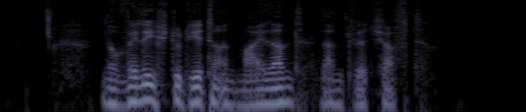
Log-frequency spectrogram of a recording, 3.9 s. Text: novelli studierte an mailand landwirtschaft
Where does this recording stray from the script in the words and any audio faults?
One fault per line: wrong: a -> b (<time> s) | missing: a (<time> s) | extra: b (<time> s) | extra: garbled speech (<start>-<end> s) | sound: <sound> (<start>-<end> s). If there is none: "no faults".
no faults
